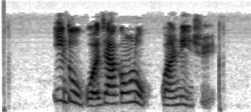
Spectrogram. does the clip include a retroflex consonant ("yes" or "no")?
no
